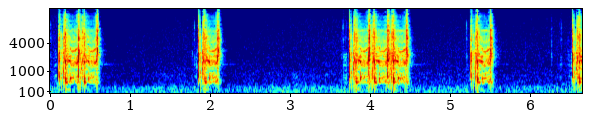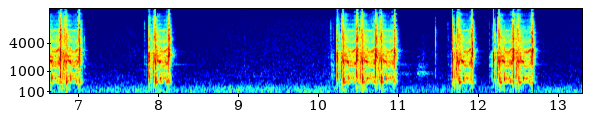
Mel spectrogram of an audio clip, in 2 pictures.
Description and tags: EOS3 ShutterSnaps
Various shutter camera click sounds from a Canon EOS 3 camera. There's no film in the camera but I put some batteries in and it makes some sweet noises.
